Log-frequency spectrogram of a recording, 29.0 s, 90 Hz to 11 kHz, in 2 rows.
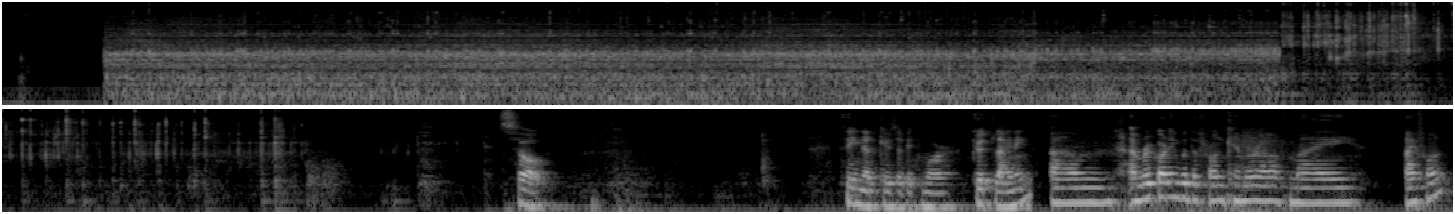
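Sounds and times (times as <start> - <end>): coffee maker bubbling gurgle: 1.0 - 12.8.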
